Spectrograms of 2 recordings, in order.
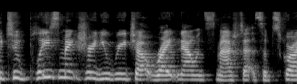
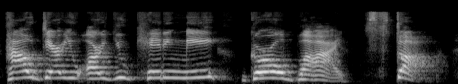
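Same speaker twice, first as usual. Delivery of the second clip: slow, loud accusing outburst, a bit higher; furious accusation; 4 semitones higher, 4 dB louder, slower than usual. Retold or imitated. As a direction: spit out each word like a charge of betrayal. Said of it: "she made more noise in this one interaction".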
